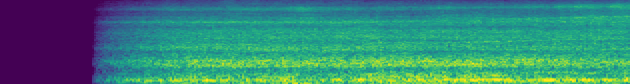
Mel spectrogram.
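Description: Boeing T-X advanced trainer jet starting its takeoff roll, a loud, steady roar that swells in after a short silence and holds a broad rushing engine noise throughout.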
